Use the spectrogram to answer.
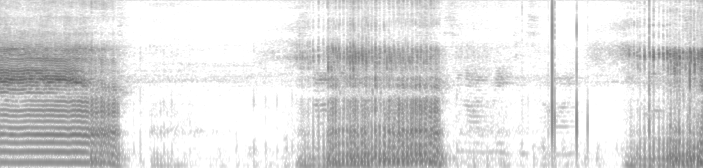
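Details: Extreme snoring in a rescue British bulldog: loud rattling snore phases separated by quieter pauses, with a brief clicking snort; snoring.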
